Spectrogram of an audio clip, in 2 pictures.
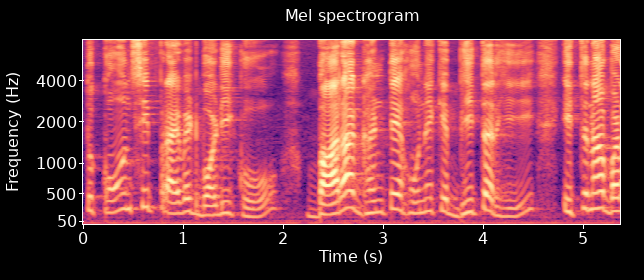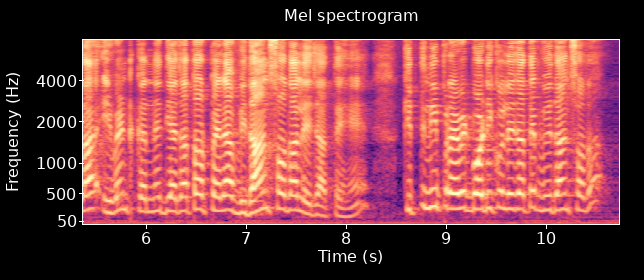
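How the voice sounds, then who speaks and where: A man on a TV news debate panel, arguing insistently and repeatedly pleading not to be interrupted. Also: sits high. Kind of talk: heated TV debate. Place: TV studio.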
